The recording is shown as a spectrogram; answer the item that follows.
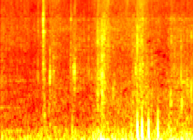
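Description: A few faint footsteps, irregular, over a low background rumble.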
